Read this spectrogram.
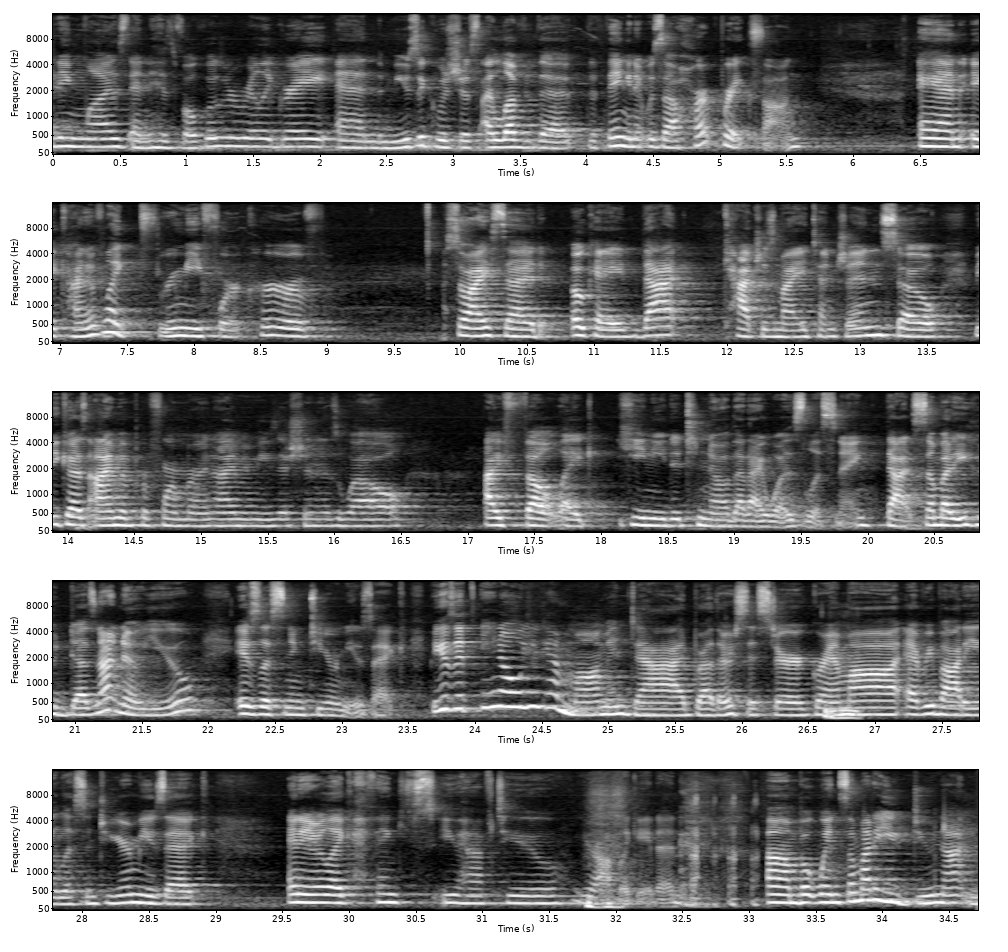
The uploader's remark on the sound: live from the Oakhouse in Canton Ga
